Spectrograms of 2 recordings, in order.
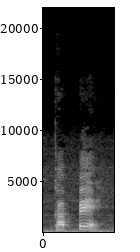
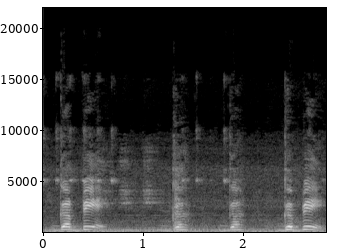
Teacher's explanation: kapag sinasabi natin ang mga tunog tulad ng K at G, doon sa likod ng bibig ginagawa ang tunog.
